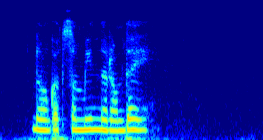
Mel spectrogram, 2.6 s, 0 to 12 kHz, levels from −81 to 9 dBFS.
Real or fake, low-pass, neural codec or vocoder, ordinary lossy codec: real; 7.2 kHz; none; Opus, 16 kbps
